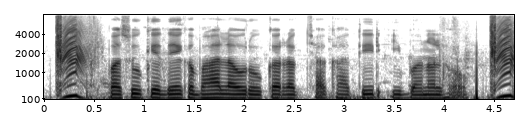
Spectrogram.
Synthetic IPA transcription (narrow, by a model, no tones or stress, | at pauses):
pəsuked̪eːkʰbʱaːləʊɾoːkəɾːək̚t͡ʃʰa̰kʰat̪iːɾibənəlɦo̰ː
